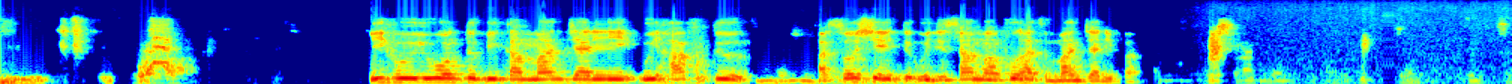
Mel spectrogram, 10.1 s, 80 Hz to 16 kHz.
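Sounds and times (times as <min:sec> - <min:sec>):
dog barking: 0:00.9 - 0:01.4.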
